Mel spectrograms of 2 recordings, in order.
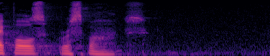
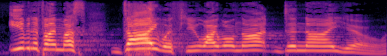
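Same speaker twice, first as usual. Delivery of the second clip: much higher, much louder, last line slowed; loud protest; 9 semitones higher, 17 dB louder than usual. Retold or imitated. Peter vowing to Jesus he'll never deny him, loudly. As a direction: insist on it as a loud vow.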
